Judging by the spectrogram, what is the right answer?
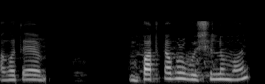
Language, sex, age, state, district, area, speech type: Assamese, female, 60+, Assam, Udalguri, rural, spontaneous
